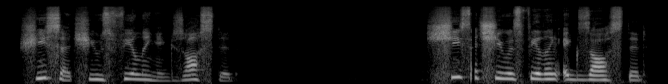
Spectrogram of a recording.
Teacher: ngữ điệu sẽ đi lên đối với động từ tường thuật và sẽ đi xuống cuối câu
